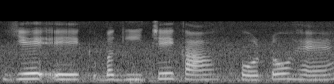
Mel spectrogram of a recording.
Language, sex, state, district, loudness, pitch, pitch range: Hindi, female, Haryana, Rohtak, -17 LUFS, 230 Hz, 220-245 Hz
